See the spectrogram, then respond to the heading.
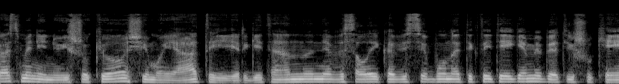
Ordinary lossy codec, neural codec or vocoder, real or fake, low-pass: MP3, 48 kbps; none; real; 14.4 kHz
